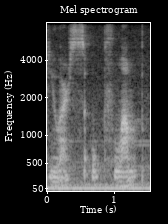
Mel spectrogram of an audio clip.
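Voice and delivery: low, slow sly wolf. Acted. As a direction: purr it like a hungry wolf. Wolf voices granny in whisper.

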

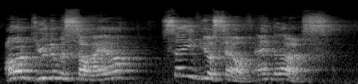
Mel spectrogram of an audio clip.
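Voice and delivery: high, loud taunting sneer, slow on the second line; hurled insults. Acted. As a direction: jeer at him from the cross. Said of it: "hurled insults at him".

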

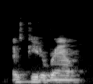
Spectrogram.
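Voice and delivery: usual speaking voice

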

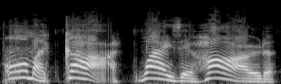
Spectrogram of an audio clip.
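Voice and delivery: high, slow frustrated whine; frustrated groaning. Real, not acted. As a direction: groan it out, fed up. Kid stuck in a hard game level.

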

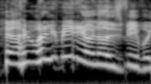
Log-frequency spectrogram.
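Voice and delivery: loud, high, fast mock disbelief; incredulous. Guest to host about the strangers, incredulous. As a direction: act out a baffled guest, voice shooting up.

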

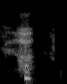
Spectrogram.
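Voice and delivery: sharp breathy gasp of delight; surprised gasp. Real, not acted. Teacher reacting to a new page for children, gasping.

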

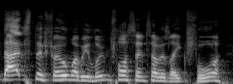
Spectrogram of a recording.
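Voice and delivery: loud, high-pitched eureka outburst; excited realisation. Retold or imitated. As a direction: blurt it out like a long search just ended. Acting out his moment of discovery.

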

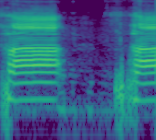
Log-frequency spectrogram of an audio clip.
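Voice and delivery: long, gentle lisped "th" opening সা; soft সা. Shown as a demonstration. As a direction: say সা softly with the tongue at the teeth, like "th" in "thin". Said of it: "এরকমভাবে উচ্চারণ করবেন".

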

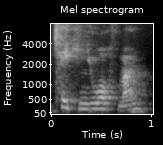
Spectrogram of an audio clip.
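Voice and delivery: usual speaking voice

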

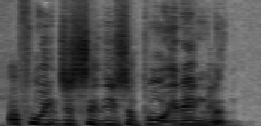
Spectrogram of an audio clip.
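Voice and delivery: very high-pitched disbelief; incredulous protest. Real, not acted. Host challenging co-host's support for England, high and incredulous. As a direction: voice leaping up in baffled protest.

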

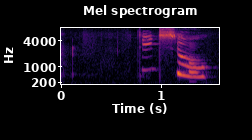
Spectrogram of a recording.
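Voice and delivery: tiny hesitant voice; timid small voice. Acted. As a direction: whisper it like a scared little kid. Tiny character answers softly.

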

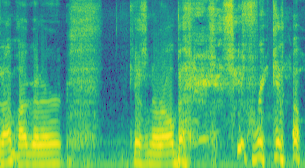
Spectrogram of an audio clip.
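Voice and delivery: ordinary talk, nothing marked

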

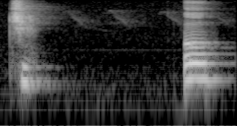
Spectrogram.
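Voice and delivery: normal talking voice

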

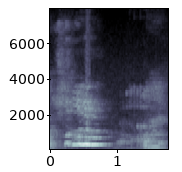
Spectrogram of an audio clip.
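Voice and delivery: high burst of laughter; loud laugh. Real, not acted. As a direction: crack up laughing.

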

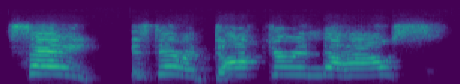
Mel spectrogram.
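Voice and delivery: put-on high kid voice calling for help; calls out. A narrator's reading. Kid at the office door seeking a doctor, high call. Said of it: "calls out".

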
